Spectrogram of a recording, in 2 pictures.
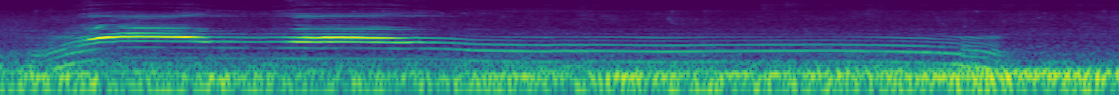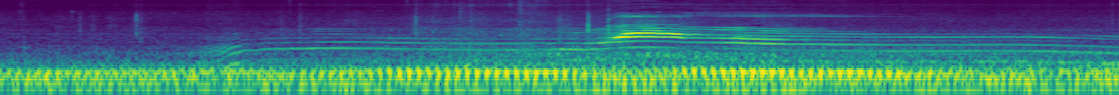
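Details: Quarrelling cats competing with each other: a long level caterwaul held about four seconds and cut off abruptly, a pause filled with low hum, then a rising yowl that swells and wavers toward the end.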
